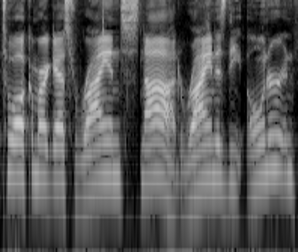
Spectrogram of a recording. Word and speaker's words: Snaadt: my name is Ryan snod at rhymes with OD it's kind of my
